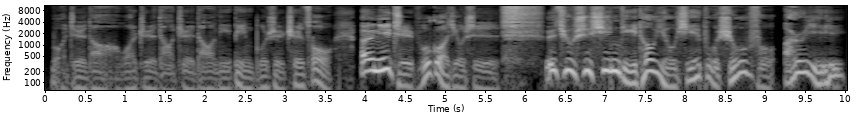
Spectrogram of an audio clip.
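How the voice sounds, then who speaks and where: A storyteller voicing a cool, mocking male companion who speaks very low and quiet. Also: big pitch swings, unhurried, breathy edge, no room sound, clean studio sound, exaggerated voice.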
